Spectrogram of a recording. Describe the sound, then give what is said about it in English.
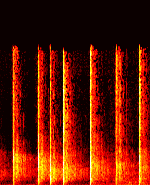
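A synthetic clap sound effect played over arena loudspeakers to get Oilers fans clapping: eight sharp, bright claps in a steady, slightly syncopated rhythm, each with a brief ringing tail, and no voices. “There was that fake clap sound going over the speakers.”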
